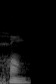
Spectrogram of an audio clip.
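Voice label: "heng", neutral tone, pinyin voice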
